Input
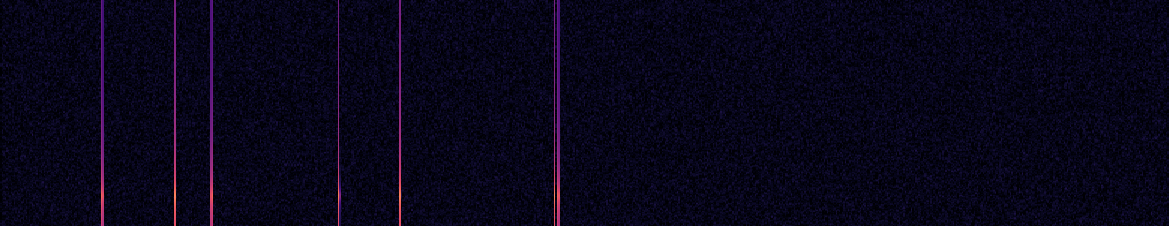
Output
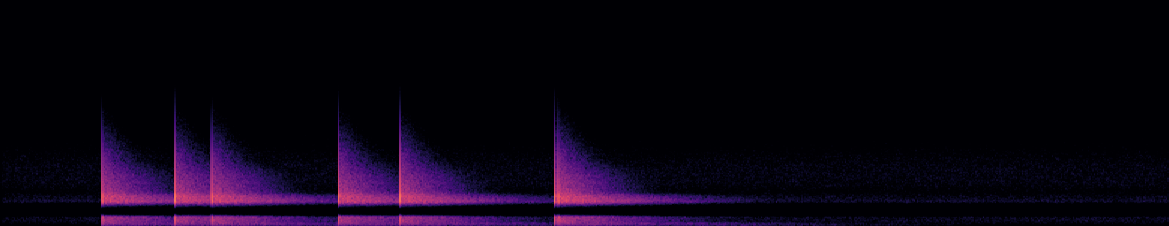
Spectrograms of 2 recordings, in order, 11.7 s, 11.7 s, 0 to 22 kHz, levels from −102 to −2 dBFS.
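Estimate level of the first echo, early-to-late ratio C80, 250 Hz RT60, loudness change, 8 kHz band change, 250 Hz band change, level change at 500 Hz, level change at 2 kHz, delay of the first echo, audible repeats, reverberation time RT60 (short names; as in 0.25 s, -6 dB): none, 4.5 dB, 5.3 s, -4.0 dB, -4.5 dB, -4.5 dB, 0.0 dB, -1.0 dB, none, none, 2.8 s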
